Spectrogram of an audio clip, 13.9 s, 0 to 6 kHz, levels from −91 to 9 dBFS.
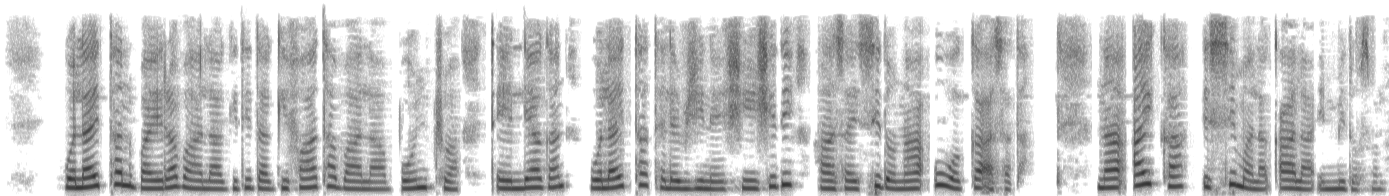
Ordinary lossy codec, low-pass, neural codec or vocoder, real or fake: AAC, 32 kbps; 5.4 kHz; none; real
